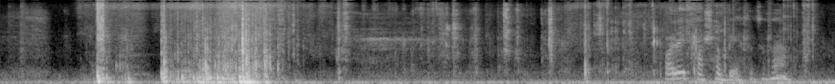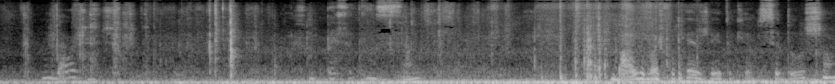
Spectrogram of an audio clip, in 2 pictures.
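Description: Plastic bottles and boxes knock and rustle as a hand rummages among them.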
